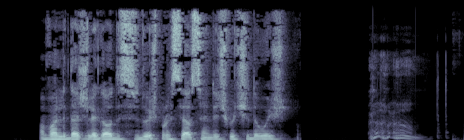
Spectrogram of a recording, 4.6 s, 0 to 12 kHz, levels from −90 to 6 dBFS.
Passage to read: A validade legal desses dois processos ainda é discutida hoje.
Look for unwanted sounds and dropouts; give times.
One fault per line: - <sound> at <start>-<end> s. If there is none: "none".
- throat clearing at 3.7-4.5 s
